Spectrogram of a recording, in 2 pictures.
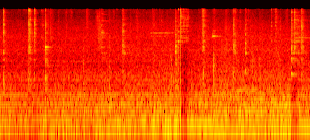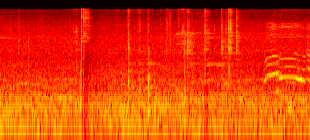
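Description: Stainless steel square tubing clinking and tapping as a frame rail is fitted by hand against a table leg: a run of light, irregular metallic clicks and knocks, some with a short ring.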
